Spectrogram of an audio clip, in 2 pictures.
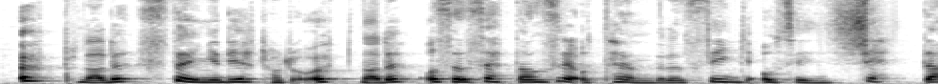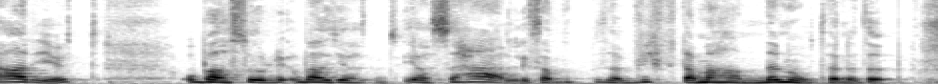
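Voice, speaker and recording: A woman from Sweden chatting on a casual podcast. Her voice is fairly high and husky. She tells stories in a rambling way, full of fillers and restarts. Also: dark tone. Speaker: podcast co-host. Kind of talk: casual chat. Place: living in Paris.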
